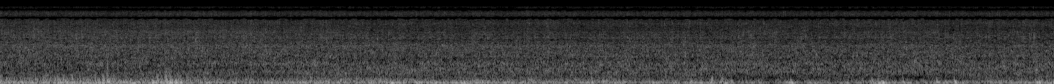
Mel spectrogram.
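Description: A small pond fountain: water spouting up and splashing steadily over flat stones and back into the pond. Low, uneven rumbles of wind on the microphone sit underneath.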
